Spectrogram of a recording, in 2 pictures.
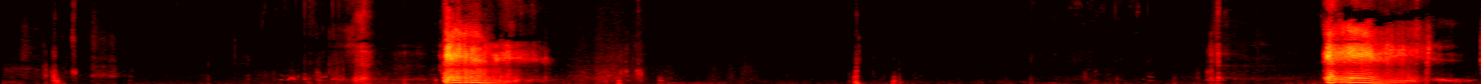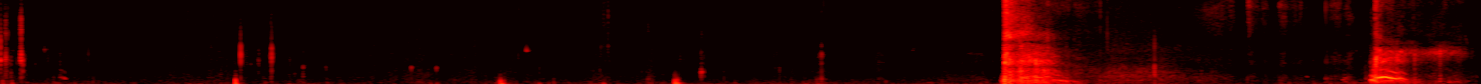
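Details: A cat gives about four short, harsh expulsive coughs with long quiet gaps in a small room; cough.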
